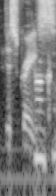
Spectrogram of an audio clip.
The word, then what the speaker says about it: disgrace: So, the accent is at the end. Disgrace.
